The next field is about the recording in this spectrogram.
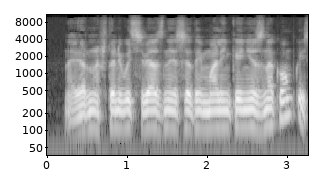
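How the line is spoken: Plain. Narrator (Russian): сказал он

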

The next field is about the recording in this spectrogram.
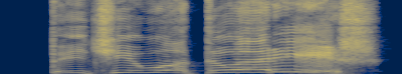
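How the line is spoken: Roar. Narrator (Russian): взревел

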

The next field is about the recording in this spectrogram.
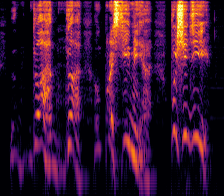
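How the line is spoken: Frightened bleating. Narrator (Russian): Испуганно блеял Сокун Цзюэ

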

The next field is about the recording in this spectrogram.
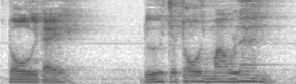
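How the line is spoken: Hoarse voice. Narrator (Vietnamese): tiếng nói khàn khàn

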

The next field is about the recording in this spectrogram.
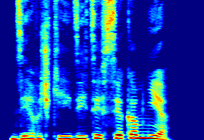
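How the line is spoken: Whispering. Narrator (Russian): Шепнула

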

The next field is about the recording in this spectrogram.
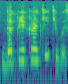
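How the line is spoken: Plain. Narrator (Russian): сказал Сью

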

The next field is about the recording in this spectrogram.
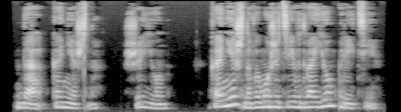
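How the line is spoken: Glum. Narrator (Russian): как-то уныло ответил Джан

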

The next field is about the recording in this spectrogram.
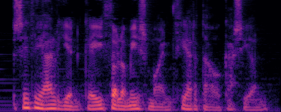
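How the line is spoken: Plain. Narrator (Spanish): dijo Dani

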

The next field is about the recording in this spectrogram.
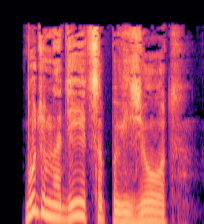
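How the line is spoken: Sighing. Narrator (Russian): вздохнула Эльсийка

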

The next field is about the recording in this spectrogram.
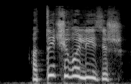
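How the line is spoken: Snapping back. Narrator (Russian): огрызнулась

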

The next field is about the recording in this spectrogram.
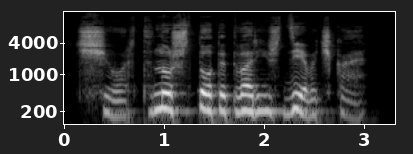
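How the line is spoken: Hoarse wheezing. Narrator (Russian): хрипел он

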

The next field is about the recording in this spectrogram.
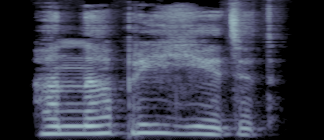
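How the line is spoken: Whispering under breath. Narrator (Russian): шепнула я себе под нос

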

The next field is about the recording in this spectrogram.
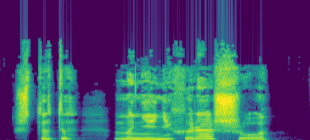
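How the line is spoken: Sobbing. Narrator (Russian): всхлипнула мисс Пруденс

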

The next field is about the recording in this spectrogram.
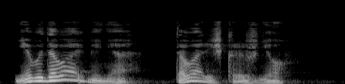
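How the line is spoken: Quiet speech. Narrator (Russian): по голосу взводный тихо так говорит

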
